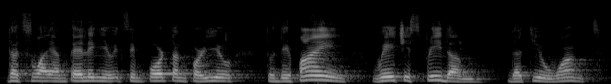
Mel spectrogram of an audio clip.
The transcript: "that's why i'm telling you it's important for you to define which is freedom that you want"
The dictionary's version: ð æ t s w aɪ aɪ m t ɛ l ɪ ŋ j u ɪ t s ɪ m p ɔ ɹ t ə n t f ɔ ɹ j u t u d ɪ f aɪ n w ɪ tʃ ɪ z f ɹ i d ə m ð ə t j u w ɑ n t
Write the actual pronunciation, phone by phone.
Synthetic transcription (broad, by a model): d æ t s w aɪ aɪ m t ɛ l ɪ ŋ j u ɪ t s ɪ m p ɔ ɹ t ə n t f ɔ ɹ j u t u d ɪ f aɪ n w ɪ tʃ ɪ s f ɹ i d ə m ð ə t j u w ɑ n t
